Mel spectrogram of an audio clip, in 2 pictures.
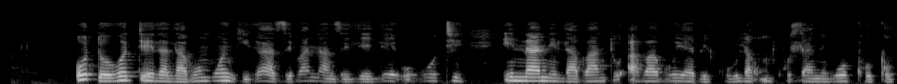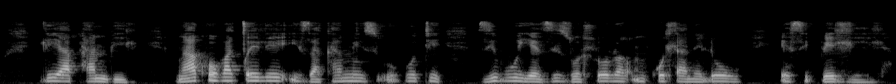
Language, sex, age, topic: North Ndebele, female, 36-49, health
